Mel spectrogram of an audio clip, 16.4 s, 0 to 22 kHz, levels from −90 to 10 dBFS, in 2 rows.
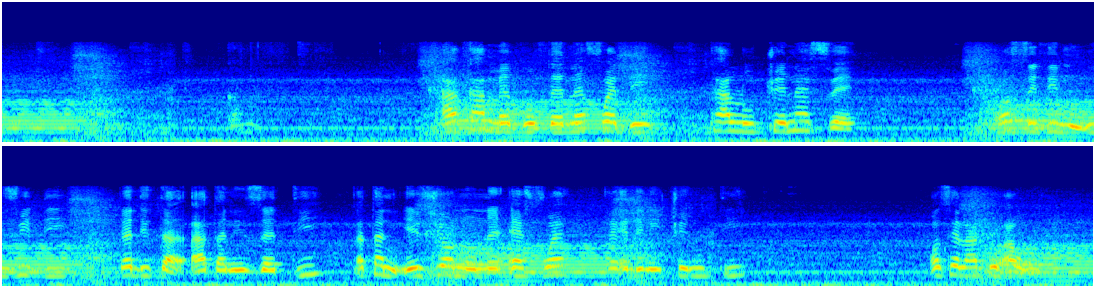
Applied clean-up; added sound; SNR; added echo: none; Mechanisms; 9 dB; none.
